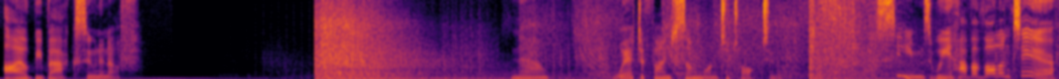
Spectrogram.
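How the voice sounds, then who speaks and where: A woman's voice: on the low side, sing-song, slow pace, over loud music. A woman playing a commanding, impatient alien general in a sci-fi audio drama, clipped and drily sarcastic. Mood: businesslike, confident.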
